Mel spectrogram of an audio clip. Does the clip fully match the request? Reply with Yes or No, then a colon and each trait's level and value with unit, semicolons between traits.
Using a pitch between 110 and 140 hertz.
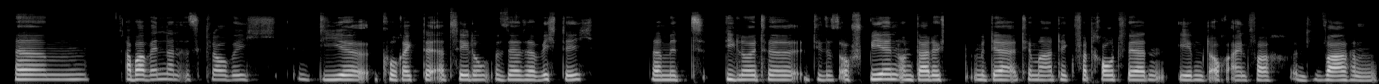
No: high, 215 Hz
